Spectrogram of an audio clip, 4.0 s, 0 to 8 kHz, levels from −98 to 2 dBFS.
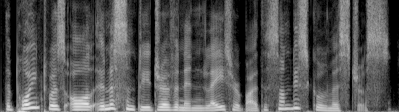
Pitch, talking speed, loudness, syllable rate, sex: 205 Hz, 195 wpm, -18 LUFS, 5.3 syllables/s, female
